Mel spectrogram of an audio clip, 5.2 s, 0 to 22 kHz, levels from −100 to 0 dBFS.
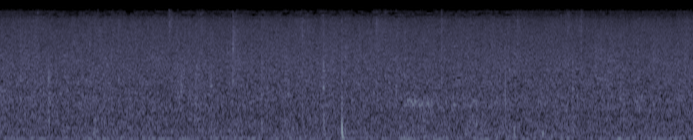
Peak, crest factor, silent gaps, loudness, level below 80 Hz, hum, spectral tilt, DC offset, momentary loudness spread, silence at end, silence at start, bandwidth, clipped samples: -32 dBFS; 20 dB; none; -49 LUFS; -64 dBFS; none; -1.5 dB/octave; under 0.1%; 1 LU; 0 s; 0 s; 16 kHz; under 0.1%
